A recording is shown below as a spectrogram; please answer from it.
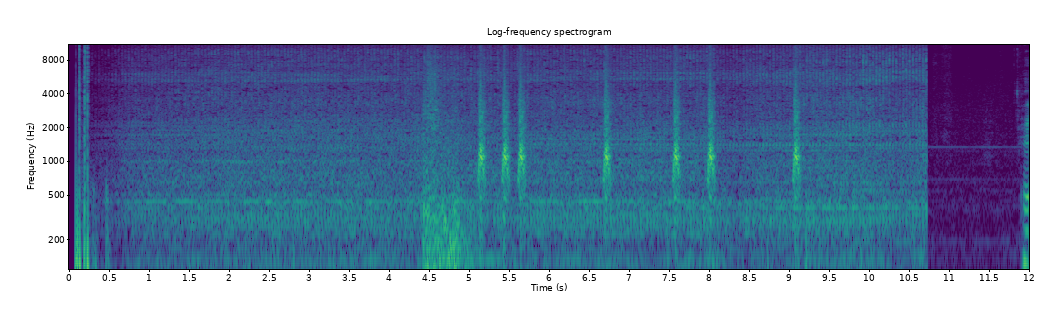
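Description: Sound effects for an animated intro: a loud hit, then a steady mechanical rumble with a whoosh about four and a half seconds in. A series of seven short beeps follows, and the rumble cuts off suddenly about a second before the end.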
